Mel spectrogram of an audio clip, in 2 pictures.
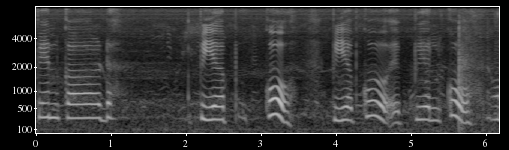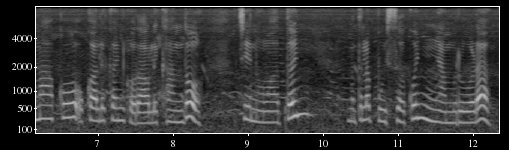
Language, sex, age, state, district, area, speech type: Santali, female, 18-30, Jharkhand, Bokaro, rural, spontaneous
